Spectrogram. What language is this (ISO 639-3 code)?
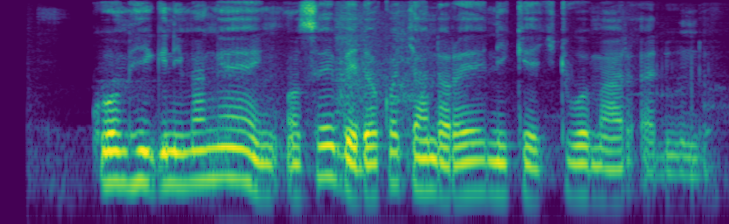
luo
